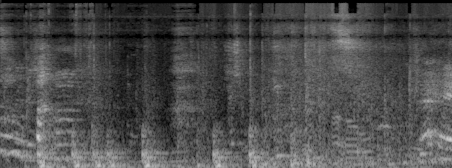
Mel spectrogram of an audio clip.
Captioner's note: A knock at the door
